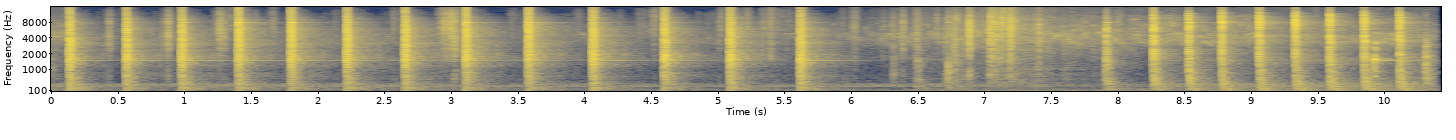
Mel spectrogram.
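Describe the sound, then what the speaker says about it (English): Hammer blows hit the cast iron spindle of a Ford Ranger during a lift install, driving it loose; about two dozen sharp metallic strikes in a fast steady rhythm, close and loud, with a brief scraping pause partway through. "Now we are gonna hit on the spindle because it's like cast iron, so it's gonna basically loosen up."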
